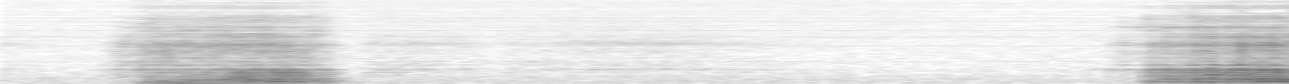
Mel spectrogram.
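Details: Two long, low, rough rattling in-breaths separated by a quiet pause, from sleeping bodybuilders; snoring.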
